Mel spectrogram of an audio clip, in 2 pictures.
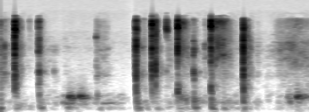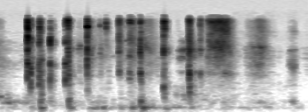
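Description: Typing on a computer keyboard: a quick, uneven run of about twenty key clicks.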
